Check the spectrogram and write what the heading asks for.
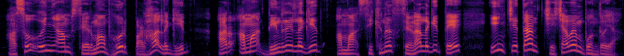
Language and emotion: Santali, disgusted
